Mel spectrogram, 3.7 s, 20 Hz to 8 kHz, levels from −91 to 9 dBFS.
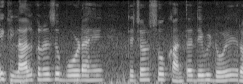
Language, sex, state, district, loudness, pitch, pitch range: Marathi, male, Maharashtra, Washim, -15 LUFS, 170 Hz, 165-185 Hz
